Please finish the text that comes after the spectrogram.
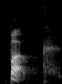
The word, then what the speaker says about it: book: Boot, book. Boot, book. The answer is we pronounce the two O's differently in these words.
